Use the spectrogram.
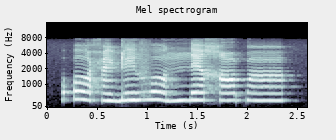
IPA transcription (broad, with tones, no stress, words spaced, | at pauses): ʔɔ˦˨ħẽ˨ɖẽ˧ vɔ˦˨nːɛ˧ χɑ˦pɑ̃˦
